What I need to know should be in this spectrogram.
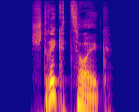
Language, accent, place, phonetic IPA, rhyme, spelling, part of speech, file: German, Germany, Berlin, [ˈʃtʁɪkˌt͡sɔɪ̯k], -ɪkt͡sɔɪ̯k, Strickzeug, noun, De-Strickzeug.ogg
- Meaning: knitting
